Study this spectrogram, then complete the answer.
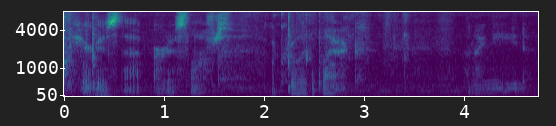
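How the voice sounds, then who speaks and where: A fairly slow whisper comes through over noticeable background noise. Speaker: ASMR artist and painter. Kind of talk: soft-spoken explanation while painting.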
